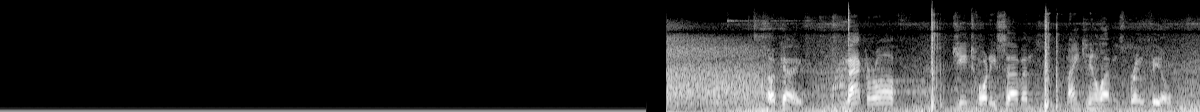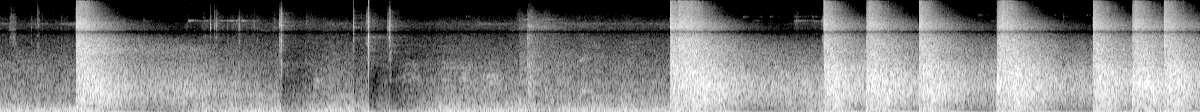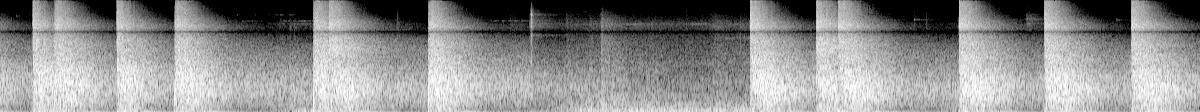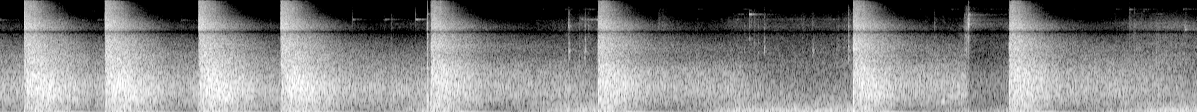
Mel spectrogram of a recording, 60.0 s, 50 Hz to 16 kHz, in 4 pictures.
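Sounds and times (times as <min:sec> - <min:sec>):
pistol shots: 0:08.4 - 0:09.4, 0:15.9 - 0:18.8, 0:23.3 - 0:37.0, 0:39.3 - 0:54.4, 0:55.6 - 0:59.1.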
